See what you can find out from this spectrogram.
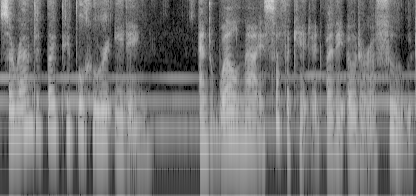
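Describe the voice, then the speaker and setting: Backed by music, a woman with a gentle, soothing tone speaks at a moderate pace and medium pitch with very wide pitch swings. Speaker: audiobook narrator. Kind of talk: sleep story, classic literature reading. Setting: studio, with quiet background music. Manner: gentle, soothing, calm.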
